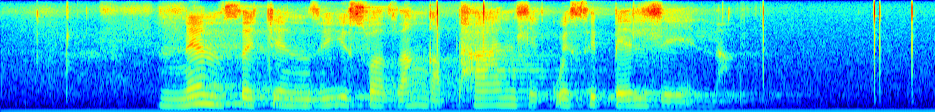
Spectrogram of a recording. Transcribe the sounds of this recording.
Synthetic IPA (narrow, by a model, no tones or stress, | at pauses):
nɛːnsɛt͡ʃʼend͡zʱiswazaŋʱapʰand͡ɮʱɛk̬ʼwesib̥ʱɛɮɛːla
